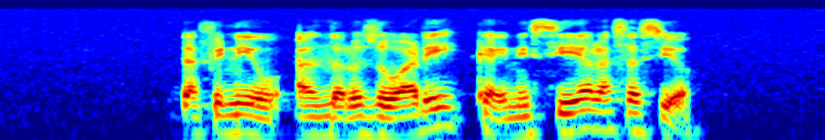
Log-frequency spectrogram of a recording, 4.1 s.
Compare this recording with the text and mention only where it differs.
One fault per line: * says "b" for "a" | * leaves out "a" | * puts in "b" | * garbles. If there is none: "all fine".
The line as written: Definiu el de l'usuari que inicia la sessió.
all fine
